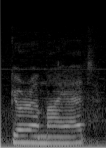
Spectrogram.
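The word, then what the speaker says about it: Gura mie eu: uh and that's my fell leor pants to pronouncing these um thank you is gur myed um you know you could use that anywhere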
